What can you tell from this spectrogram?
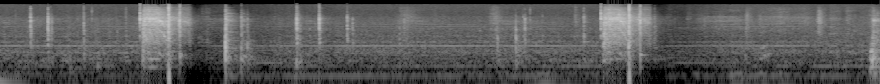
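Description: Cordless brad nailer firing twice, about four and a half seconds apart, each shot a short whirring burst ending in a sharp snap as it drives a brad into the drawer's glued wood joint. Light clicks and knocks of handling come between the shots.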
